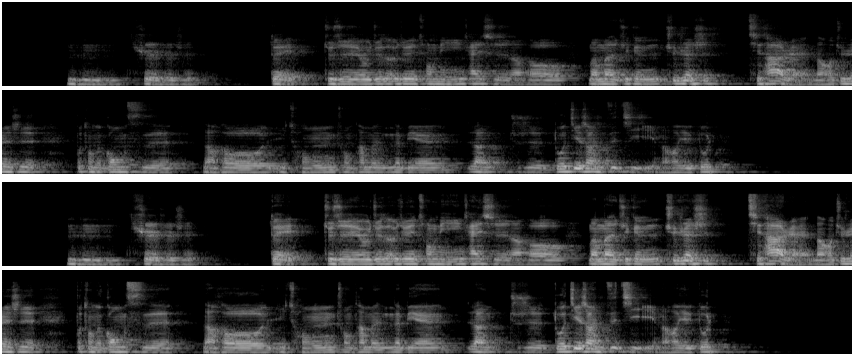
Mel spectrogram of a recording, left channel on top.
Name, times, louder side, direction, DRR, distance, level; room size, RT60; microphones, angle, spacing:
voice 1, 0.7-2.0 2.7-7.2 7.5-15.6, right 2 dB, 50° right, 2.3 m, -29 dB
28.5 x 17.5 x 7.0 m
head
